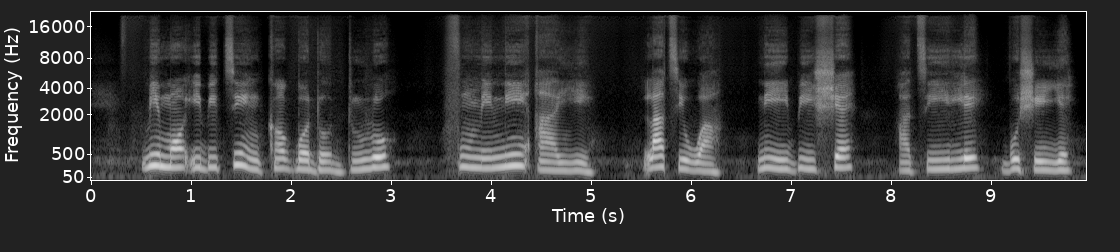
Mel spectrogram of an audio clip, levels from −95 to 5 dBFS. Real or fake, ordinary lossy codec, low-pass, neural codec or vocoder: fake; none; none; autoencoder, 48 kHz, 32 numbers a frame, DAC-VAE, trained on Japanese speech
